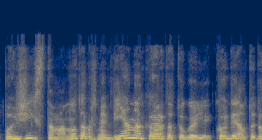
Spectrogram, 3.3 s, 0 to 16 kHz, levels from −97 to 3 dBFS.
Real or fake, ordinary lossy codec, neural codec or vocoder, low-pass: real; Opus, 24 kbps; none; 10.8 kHz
